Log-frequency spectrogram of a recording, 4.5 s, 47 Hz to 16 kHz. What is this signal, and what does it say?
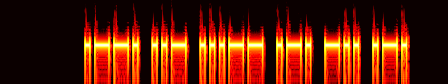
Morse code, heard as a keyed tone, about 25 wpm, 700 Hz. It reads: PU3RDR
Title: DXCC-100 Call Signs - 6 Characters - 25wpm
